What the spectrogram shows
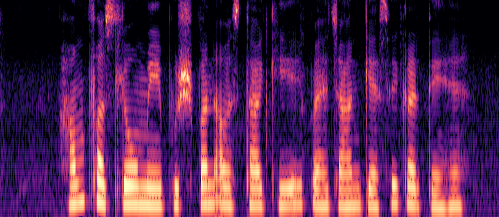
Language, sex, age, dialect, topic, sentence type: Hindi, female, 18-24, Garhwali, agriculture, statement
